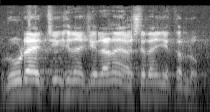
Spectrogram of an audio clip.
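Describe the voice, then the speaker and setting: High-voiced man guiding a reverberant hall. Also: fast talker, sharp tone, a little hiss or hum. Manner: commanding, repetitive exhortations. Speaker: spiritual guru leading a gathering. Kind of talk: guided meditation and cathartic exercise. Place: large hall at a religious gathering.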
